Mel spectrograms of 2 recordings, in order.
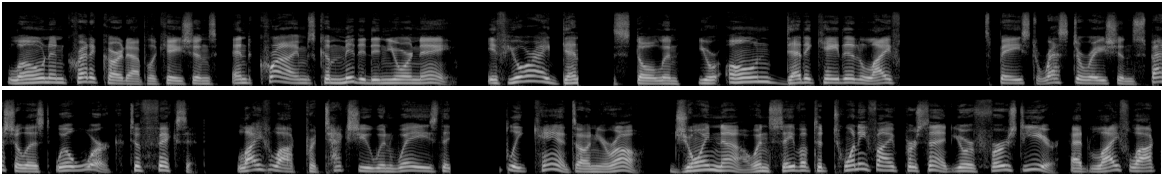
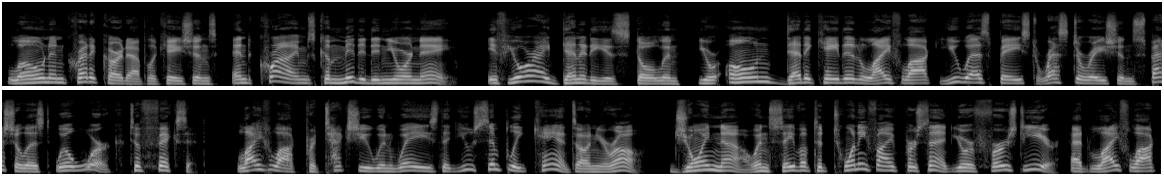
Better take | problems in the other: second | audio cutting out; at 6 s, at 9 s for 1 s and at 16 s for 0.5 s

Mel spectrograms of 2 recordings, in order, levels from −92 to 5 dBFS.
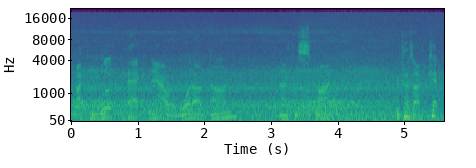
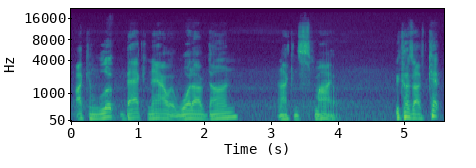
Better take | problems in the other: second | hiss; loud; throughout; as loud as the speech; faint in the second

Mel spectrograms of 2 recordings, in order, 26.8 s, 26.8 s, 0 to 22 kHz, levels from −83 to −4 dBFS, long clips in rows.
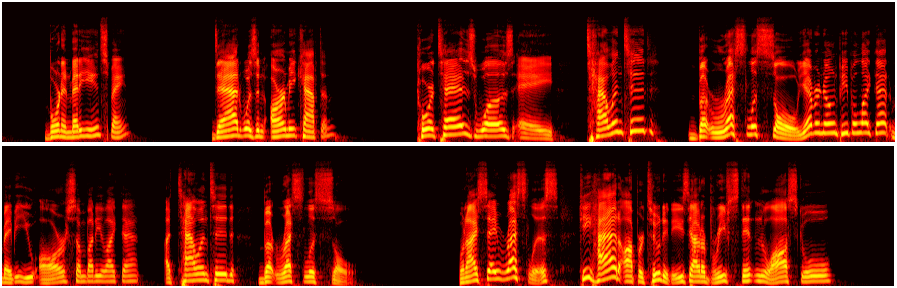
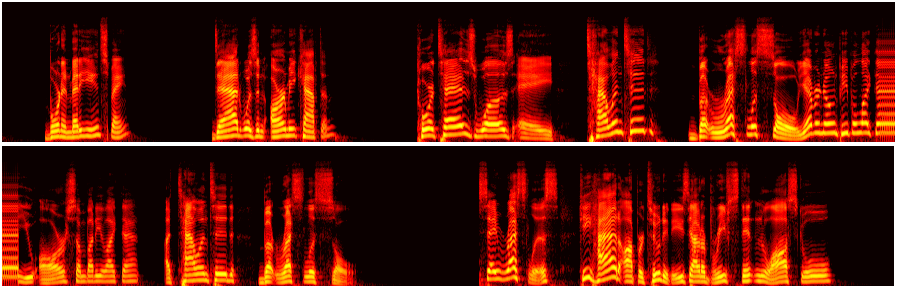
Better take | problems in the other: first | audio freezing; at 13 s and at 20 s

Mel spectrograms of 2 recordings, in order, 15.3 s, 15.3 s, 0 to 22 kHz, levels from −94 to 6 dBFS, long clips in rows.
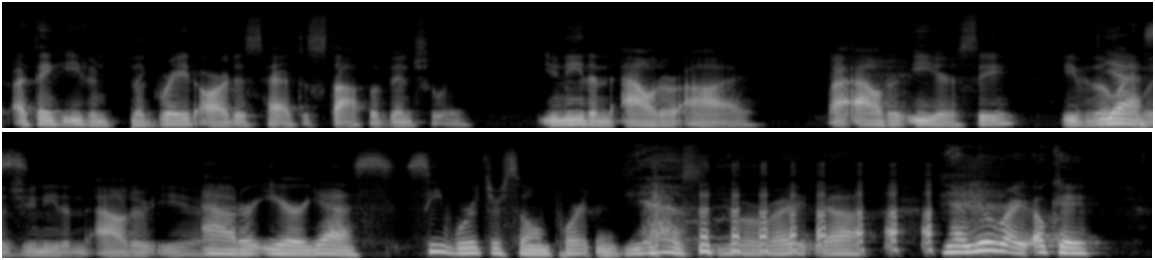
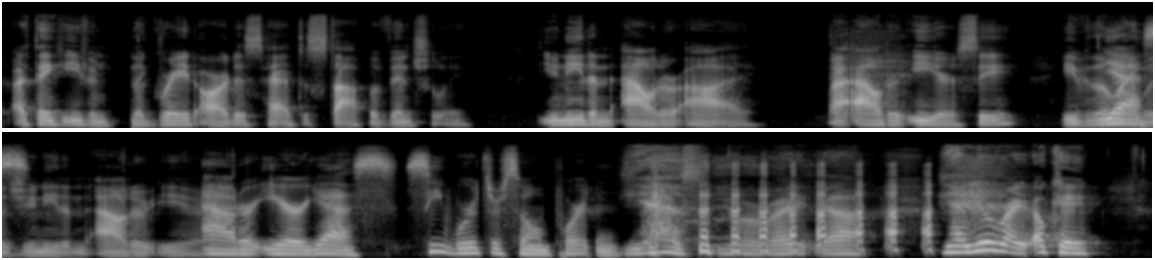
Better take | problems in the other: second | muffled; very; fading above 1.5 kHz

